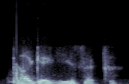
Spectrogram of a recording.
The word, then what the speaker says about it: Kakaygeesick: Kakaygeesick.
